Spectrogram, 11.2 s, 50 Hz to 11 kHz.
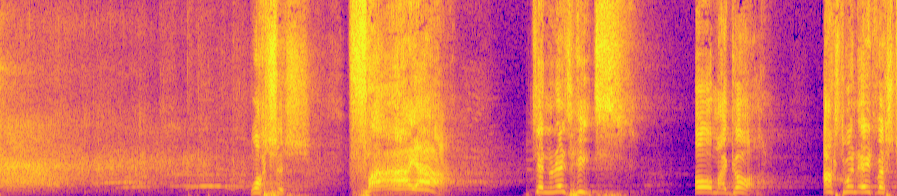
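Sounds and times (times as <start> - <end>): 
crowd clapping hands: 0.0 - 4.2
speech: 3.1 - 5.6, 6.6 - 7.7, 8.7 - 9.6, 10.3 - 11.2.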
